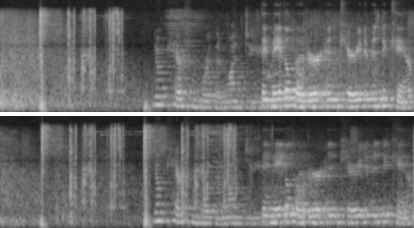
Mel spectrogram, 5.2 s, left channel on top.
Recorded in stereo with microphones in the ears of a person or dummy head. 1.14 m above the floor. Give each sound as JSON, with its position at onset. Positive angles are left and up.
{"t": 1.9, "sound": "a woman speaking", "side_deg": -25, "distance_m": 0.6}
{"t": 3.3, "sound": "a woman speaking", "side_deg": 45, "distance_m": 0.7}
